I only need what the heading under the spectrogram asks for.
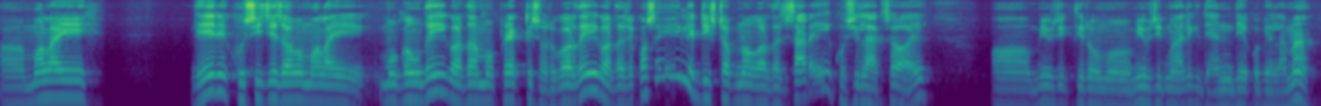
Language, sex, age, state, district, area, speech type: Nepali, male, 30-45, West Bengal, Kalimpong, rural, spontaneous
